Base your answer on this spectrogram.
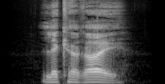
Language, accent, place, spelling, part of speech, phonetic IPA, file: German, Germany, Berlin, Leckerei, noun, [lɛkəˈʁaɪ̯], De-Leckerei.ogg
- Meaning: delicacy, delectable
